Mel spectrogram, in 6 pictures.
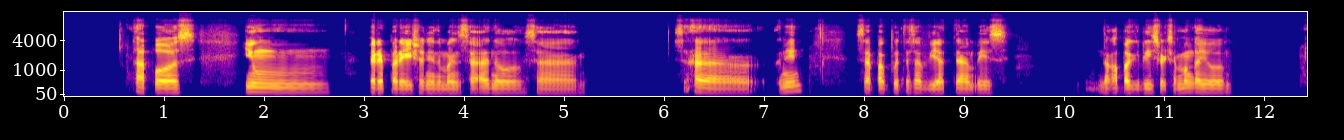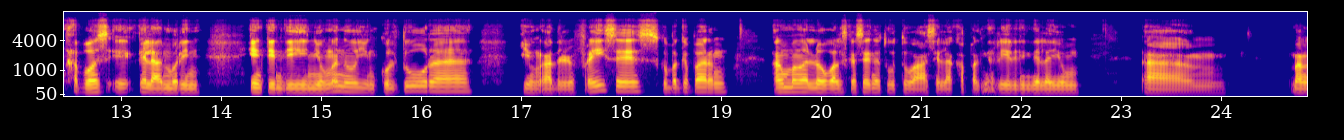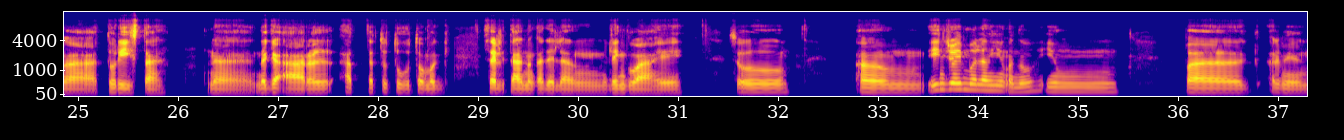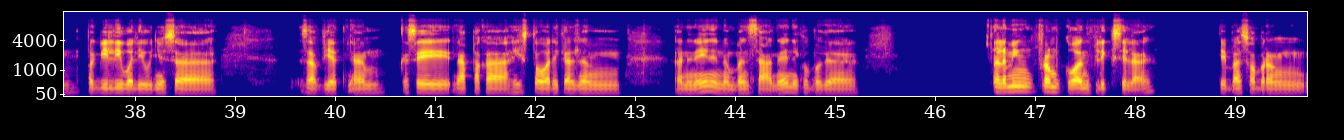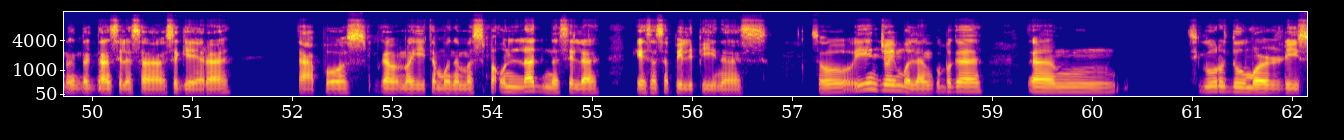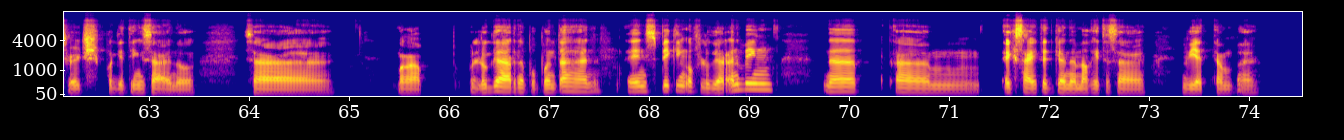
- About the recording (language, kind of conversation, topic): Filipino, advice, Paano ko malalampasan ang kaba kapag naglilibot ako sa isang bagong lugar?
- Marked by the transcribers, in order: tongue click; swallow; in English: "other phrases"; sniff; in English: "do more research"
